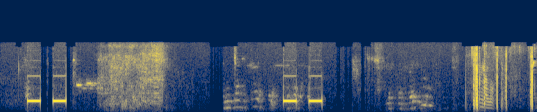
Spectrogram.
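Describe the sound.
A telephone call being transferred: two pairs of short, steady dialing beeps, the second pair several seconds after the first, with muffled talk and line noise over the phone between and after them.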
